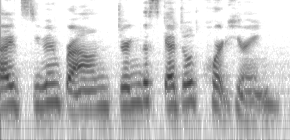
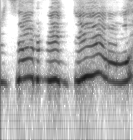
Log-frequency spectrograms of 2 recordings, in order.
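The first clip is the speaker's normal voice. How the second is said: mocking put-on cartoon mouse voice; 14 dB louder than usual. Mocking what he said in court, in a Mickey Mouse voice. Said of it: "Like he said in his Mickey Mouse voice".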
